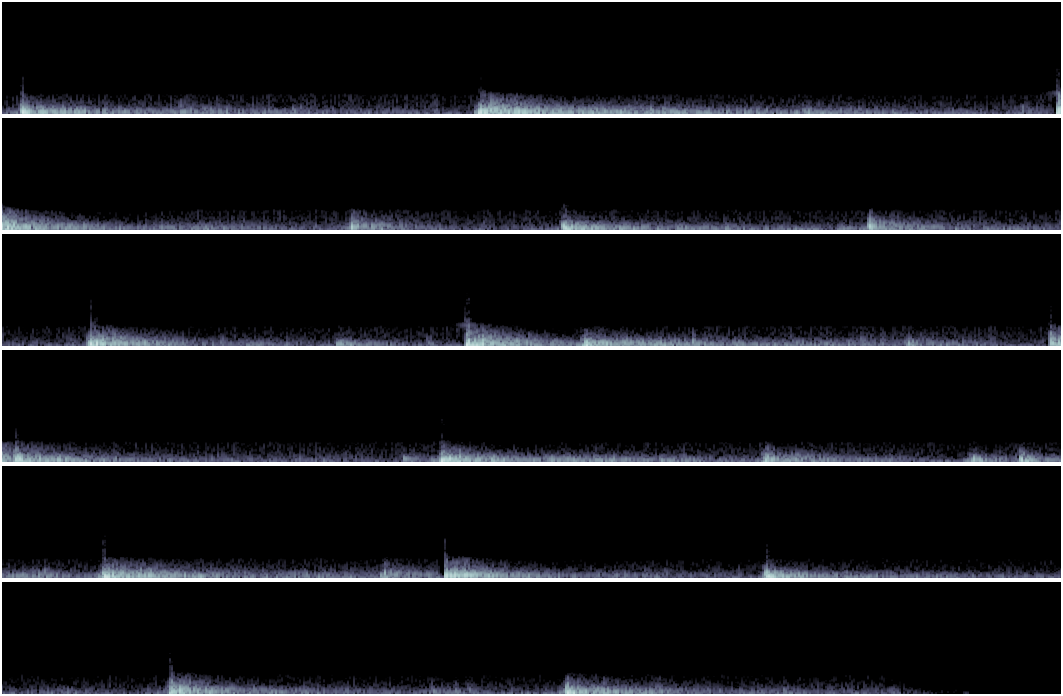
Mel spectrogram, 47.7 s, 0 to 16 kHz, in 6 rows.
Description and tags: Snapping Shrimp Slowed 32X
The sound of the snapping shrimp in the sample noted above in the remix field slowed 32 times. BOOM! Subwoofers on.
boom, snapping-shrimp, slow, underwater, bang, marine, bass, depth-charge, sub, experimental, explosion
